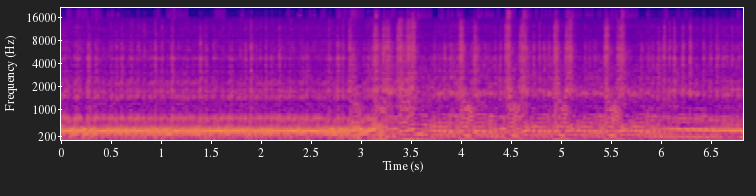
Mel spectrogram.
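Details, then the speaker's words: Second-hand 1/5 RC Baja two-stroke after carb and gasket swap, spark good; block possibly suspected: uneven buzzing, revs hunting and surging instead of holding steady; runs poorly, can't be tuned, cause unconfirmed. "sort of it feel and you can't tune it so check the spark Spark's all good we change the carb and it's a little bit better"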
